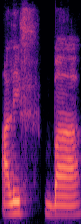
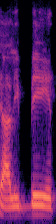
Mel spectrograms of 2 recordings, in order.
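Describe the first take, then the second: First: The second letter name is said 'ba'. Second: The second letter name is said 'be'. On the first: This is how it is said now. "এখন যেমন বা বলে" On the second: This is how it was said in the past. "তখন হচ্ছে আলিফ বে তে সে"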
